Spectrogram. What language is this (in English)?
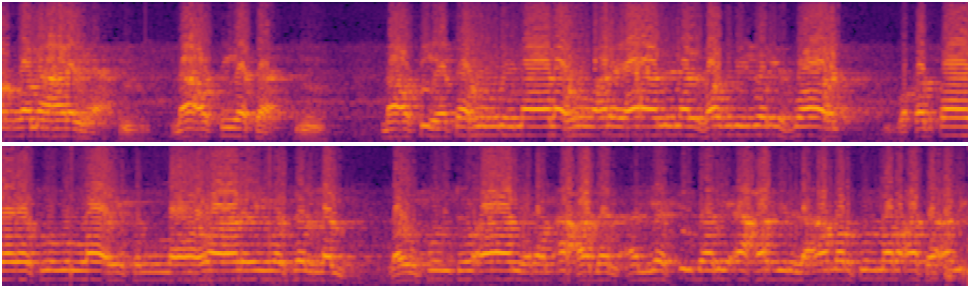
Arabic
